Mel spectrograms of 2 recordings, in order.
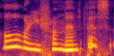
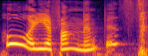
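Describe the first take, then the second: First: Higher-pitched, amateur Irish lilt; jokey, not very good Irish accent; attempted Irish accent. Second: Hammed-up, higher-pitched Irish lilt; exaggerated stage-Irish question; overdone Irish accent. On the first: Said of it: "Can you do a good Irish?". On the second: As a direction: lay the Irish accent on too thick. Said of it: "That's a little too much". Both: Shown as a demonstration.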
